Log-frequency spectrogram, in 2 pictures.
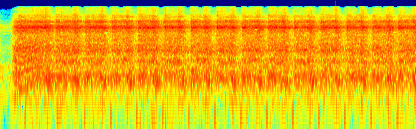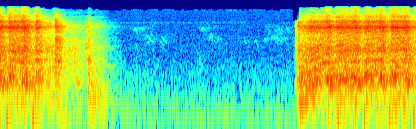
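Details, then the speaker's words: MTD auction lawn tractor after full tune-up and new cheap fuel filter: engine runs steady about five seconds, fades, dies, restarts; keeps stalling. Owner says fuel reaches carburetor, suspects faulty carburetor needing replacement; not confirmed. "well i've narrowed down the issue to the carburetor it's getting fuel into the carburetor so there's something in there that's not clicking right or something probably needs a new carburetor"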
